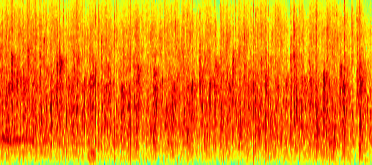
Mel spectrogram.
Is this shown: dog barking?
no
